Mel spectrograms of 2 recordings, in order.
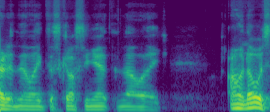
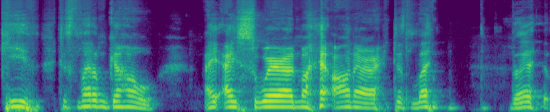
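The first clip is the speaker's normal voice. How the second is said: put-on hoarse, raspy, high-pitched screaming voice; 7 semitones higher than usual. Picturing Ben screaming at him, Keith, to let someone go: imitating Ben's raspy scream. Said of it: "Ben in his raspy voice screaming to me".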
